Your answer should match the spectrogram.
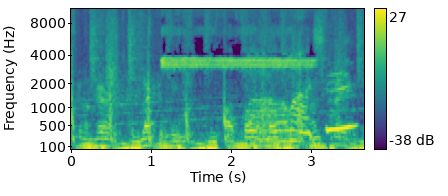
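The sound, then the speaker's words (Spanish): A door-release buzzer, the same sound as the police station's downstairs security door being opened to let people out, sounds as a single steady, high-pitched electronic tone lasting about two seconds, held at an even level over voices talking underneath. “Pero el mismo ruido cuando nos abren abajo de seguridad para salir.”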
